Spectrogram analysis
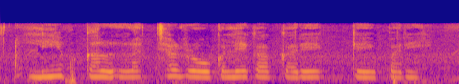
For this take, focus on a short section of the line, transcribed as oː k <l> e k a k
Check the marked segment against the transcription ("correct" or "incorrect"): correct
